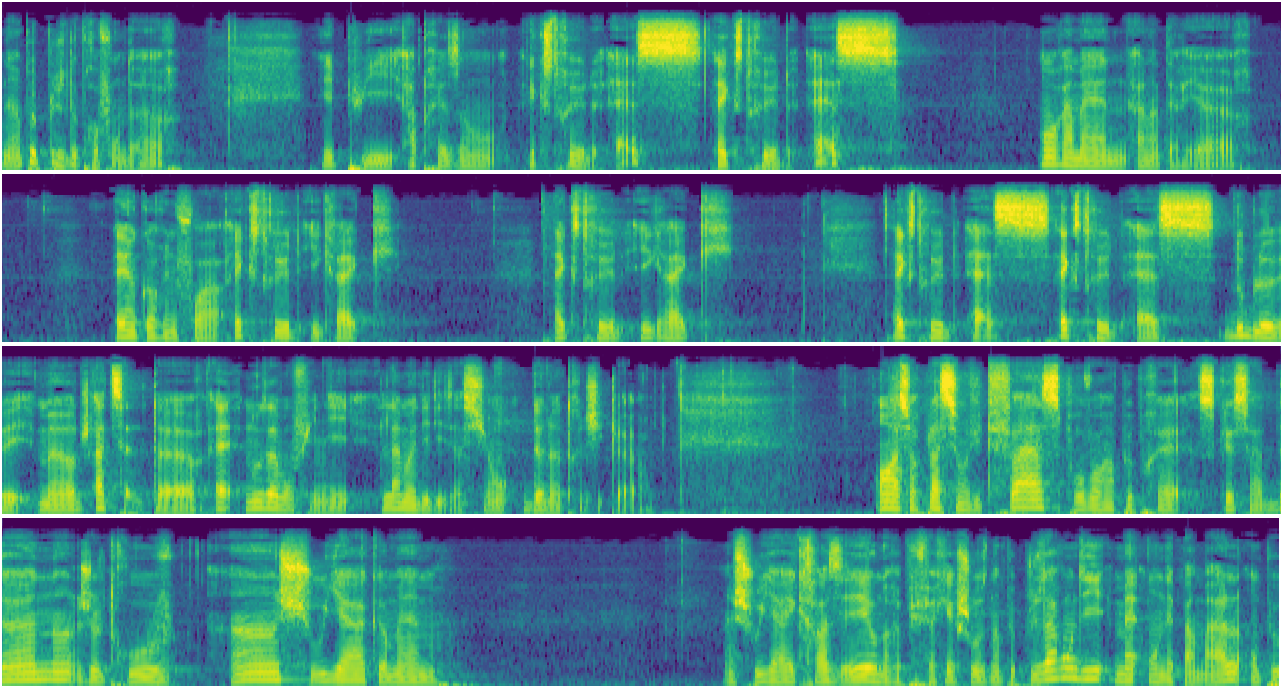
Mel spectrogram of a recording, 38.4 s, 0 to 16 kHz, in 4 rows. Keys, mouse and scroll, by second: 0.4 click, 0.6 middle click, 3.8 e, 5.1 e, 9.8 click, 10.0 middle click, 11.0 e, 13.0 click, 13.4 e, 14.8 click, 16.0 e, 17.1 click, 17.3 e, 18.6 click, 18.6 w, 20.6 a, 20.9 middle click, 22.6-24.0 scroll down 10, 23.7-24.4 scroll up 5, 24.4 Tab, 24.8 scroll down 2, 25.6 KP_1, 26.4-26.8 scroll down 2, 27.0-27.6 scroll up 7, 27.9 shift+middle click, 28.4-29.0 scroll up 1, 29.6 Tab, 31.4 scroll up 2, 33.6 scroll down 4, 34.8-35.7 scroll down 2, 35.7 middle click, 35.7 scroll down 2, 36.3-36.7 scroll down 2, 37.1 scroll up 2.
